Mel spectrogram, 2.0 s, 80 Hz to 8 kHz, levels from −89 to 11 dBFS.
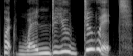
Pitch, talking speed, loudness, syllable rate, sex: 280 Hz, 180 wpm, -15 LUFS, 3.2 syllables/s, female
